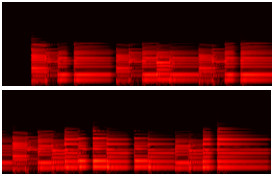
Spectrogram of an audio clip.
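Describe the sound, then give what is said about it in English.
Solo piano plays a melody first heard on trombone, moderately loud and alone; many short, detached notes fall into repeating groups of three over a steady pulse. “For example, let's examine the trombone melody we just heard. Here it is played on the piano.”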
